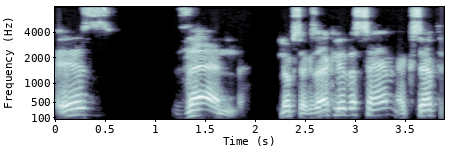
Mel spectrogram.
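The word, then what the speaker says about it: ذال: This is dhal. We write it like this. The name of the letter is dhal, and it is represented by DH. It sounds like TH as in then.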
